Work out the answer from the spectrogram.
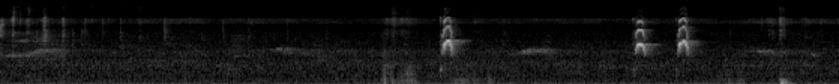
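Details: Young goose chick, cute and chubby, calling with sharp high-pitched peeps, a single one followed later by a quick pair, then a dull low thump near the end in an otherwise quiet setting.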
